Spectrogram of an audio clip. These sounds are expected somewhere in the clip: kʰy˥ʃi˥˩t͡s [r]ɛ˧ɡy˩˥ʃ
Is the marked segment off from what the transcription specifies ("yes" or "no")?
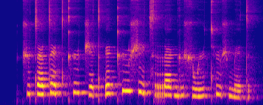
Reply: no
